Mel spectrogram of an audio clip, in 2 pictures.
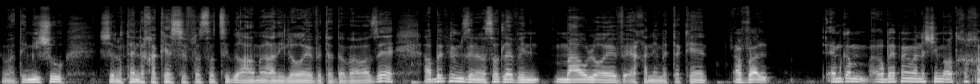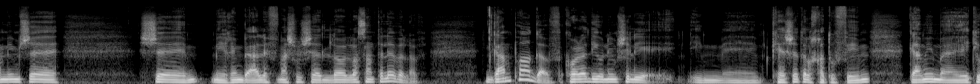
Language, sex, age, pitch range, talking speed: Hebrew, male, 30-49, 95-115 Hz, 170 wpm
